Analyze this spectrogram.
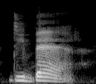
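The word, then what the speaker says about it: דִּבֶּר: Next we have a daled with a chirik. So this is D. The chirik says E. So this is D. And this is a bet with a segol. The segol says E. So this is be. And then the resh closes out the syllable. So it says ber. Diber. Diber.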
